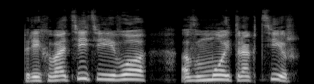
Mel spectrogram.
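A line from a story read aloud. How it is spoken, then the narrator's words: Shouted. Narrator (Russian): крикнул лорд Перси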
